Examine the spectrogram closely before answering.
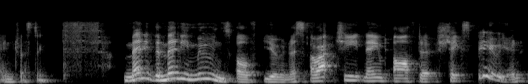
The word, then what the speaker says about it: Uranus: There are many ways to pronounce it. I prefer Uranus. You could also go by one of the original pronunciations, which is Uranus, which I do think sounds cooler, or Uranus if you want to make some jokes, all fine.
